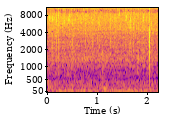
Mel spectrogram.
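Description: Butter sizzling steadily in a pan with mushrooms, rosemary and thyme, a constant hissing fry with a couple of brief sharper crackles near the end, no talking.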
